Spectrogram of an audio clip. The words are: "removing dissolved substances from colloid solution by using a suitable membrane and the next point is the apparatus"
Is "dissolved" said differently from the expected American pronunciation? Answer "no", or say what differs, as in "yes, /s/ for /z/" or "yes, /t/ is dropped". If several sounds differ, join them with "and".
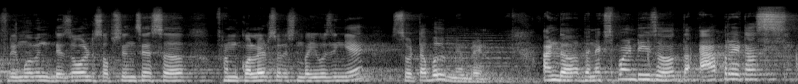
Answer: yes, /v/ is dropped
